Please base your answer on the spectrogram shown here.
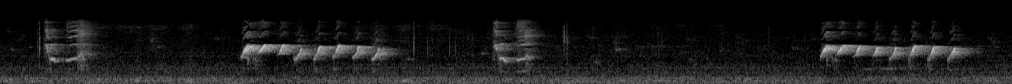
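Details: A 13-year-old pet cockatiel that is still learning words gives two short, harsh squawks and two quick bursts of chattering, each a run of about six bright notes stepping downward.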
